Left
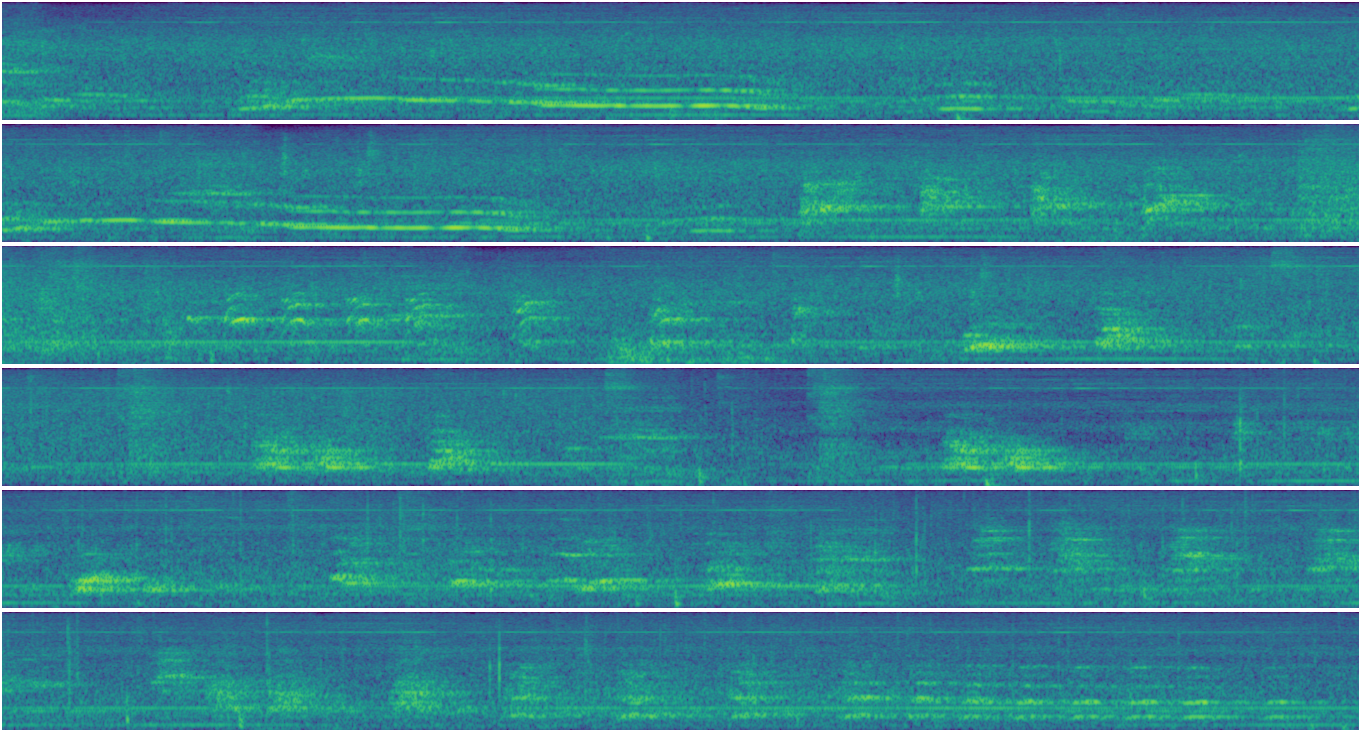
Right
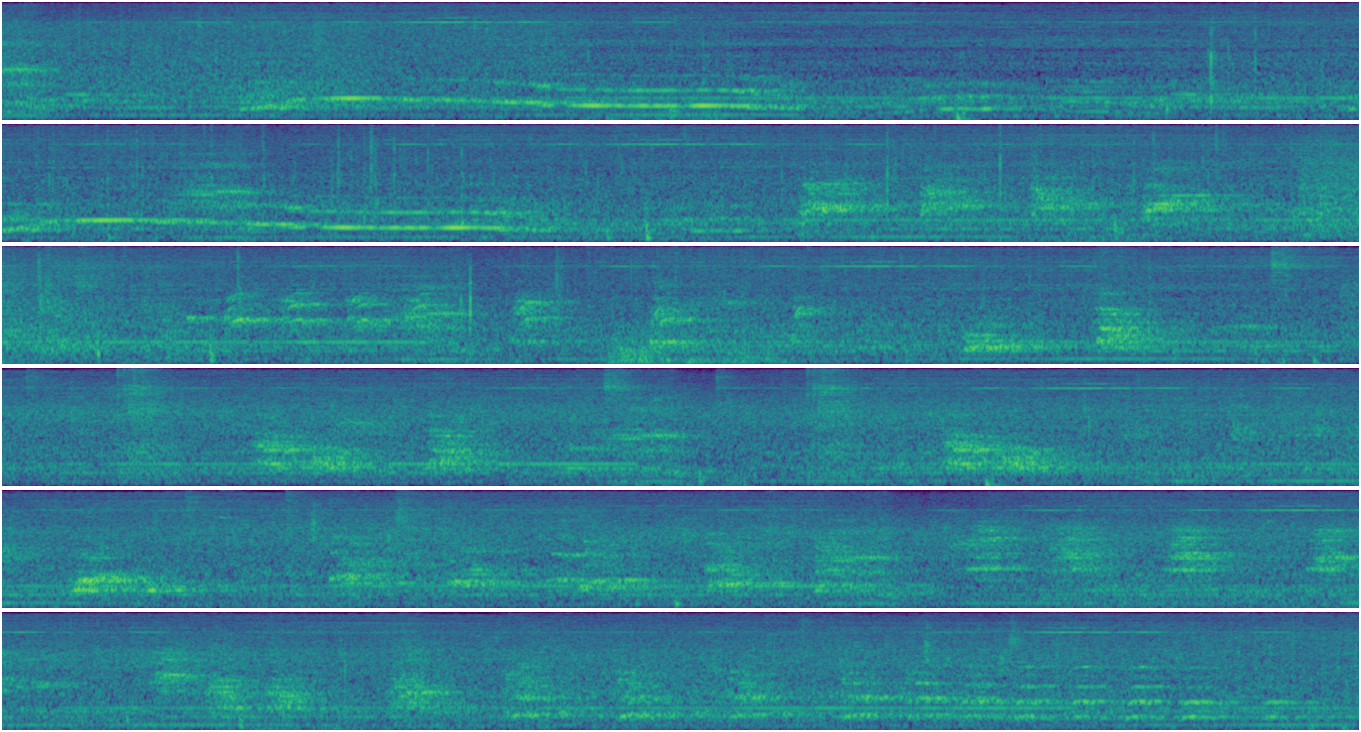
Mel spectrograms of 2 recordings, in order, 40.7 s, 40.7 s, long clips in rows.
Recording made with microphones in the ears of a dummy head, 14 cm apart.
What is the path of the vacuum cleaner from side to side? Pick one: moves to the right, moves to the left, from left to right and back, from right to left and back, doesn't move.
doesn't move.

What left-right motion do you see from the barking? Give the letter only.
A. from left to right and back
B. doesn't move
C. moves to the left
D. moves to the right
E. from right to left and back
D.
